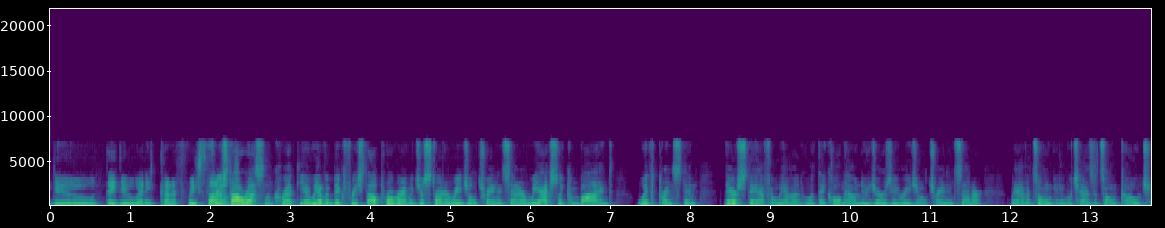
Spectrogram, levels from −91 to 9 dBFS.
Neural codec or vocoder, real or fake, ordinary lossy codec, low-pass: codec, 16 kHz in and 24 kHz out, 2.2 kbps, FireRedTTS-2 codec; fake; Opus, 64 kbps; 7.2 kHz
